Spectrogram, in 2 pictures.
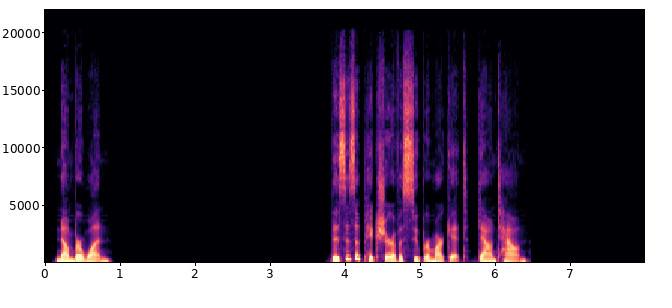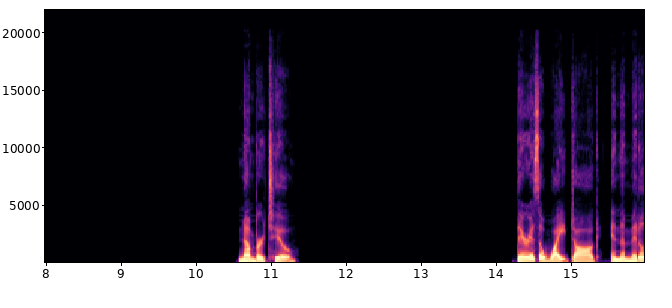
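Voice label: American; describing places town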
